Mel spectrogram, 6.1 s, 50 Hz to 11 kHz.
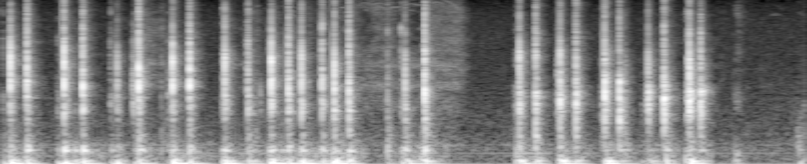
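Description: Typing on an Akko 5075B Plus mechanical keyboard with factory-lubricated Akko V3 Cream Blue switches and PBT keycaps: a quick run of keystrokes, a brief pause a little past halfway, then another run.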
